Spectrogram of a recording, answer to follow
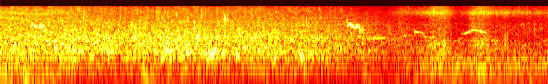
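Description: Shallow stream trickling, slowly fading down, with a few faint short bird chirps.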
